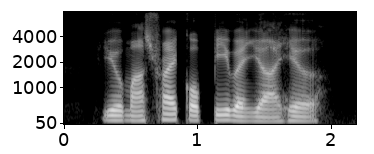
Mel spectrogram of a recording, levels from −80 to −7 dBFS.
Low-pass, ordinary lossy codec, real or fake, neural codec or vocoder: none; none; real; none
